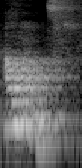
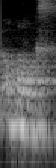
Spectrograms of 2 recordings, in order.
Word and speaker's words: amongst: तो आज का टॉपिक है difference between अमंग एंड अमंगस्ट। आज है हम देखेंगे कहाँ पर हमने अमंग का यूज करना है और कहाँ पर अमंगस्ट का। सबसे पहले तो इसकी प्रोनाउंसिएशन देखिए, इसकी प्रोनाउंसिएशन है अमंगस्ट।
